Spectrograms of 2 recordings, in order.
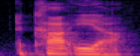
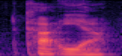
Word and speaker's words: Achaia: So the diaresis there makes it be pronounced Achaia. Achaia.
